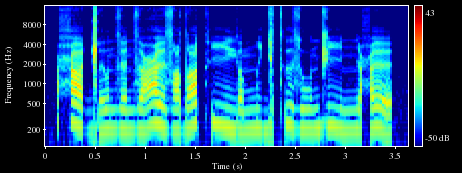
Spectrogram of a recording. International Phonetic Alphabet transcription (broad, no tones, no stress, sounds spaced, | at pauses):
ħ a ɡ͡ǁ ɛ ʊ̯ n z ɛ n z ɐ ʕ ɛ z ɐ dˤ u tʼ iː j ɐ mː i ɟ ɐ tʼ ɨ z uː n d͡ʒ iː nː i ħ ɛ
